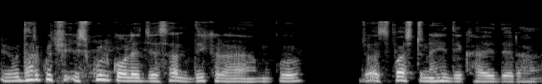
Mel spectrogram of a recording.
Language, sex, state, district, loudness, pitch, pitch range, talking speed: Hindi, male, Bihar, Saharsa, -18 LUFS, 155 Hz, 145-175 Hz, 175 wpm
